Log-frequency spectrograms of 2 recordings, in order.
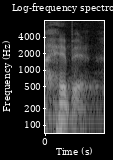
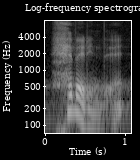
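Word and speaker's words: הֶבֶל: 자, 아벨이라는 이름이 뭔가 하면 아벨은 둘째인데 동생인데 아벨의 원래 그 히브리적 발음은 헤벨입니다. 헤벨. 영어는 에이블 그러는데 원래의 이름의 발음은 헤벨인데 이 헤벨이라는 말은 헛되다는 뜻입니다.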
